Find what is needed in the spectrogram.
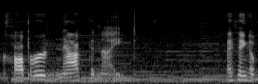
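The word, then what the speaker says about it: naphthenate: i'm pronouncing that right not the night it's funny that different reasons here different regions pronounce things differently uh pronounce things differently so we would call that copper naphthanate uh coppernaphthonate yeah to speed up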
